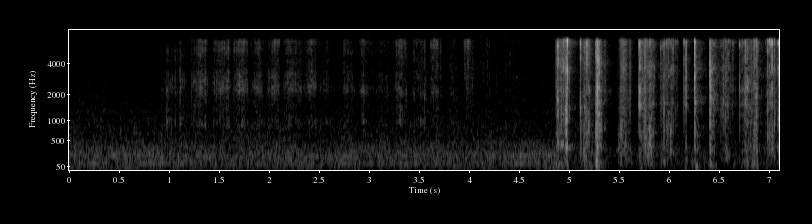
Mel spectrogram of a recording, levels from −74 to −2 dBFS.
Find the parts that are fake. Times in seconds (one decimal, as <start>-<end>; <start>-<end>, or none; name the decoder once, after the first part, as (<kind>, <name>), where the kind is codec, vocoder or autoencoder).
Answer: 2.3-3.1 (codec, DAC); 4.3-5.7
